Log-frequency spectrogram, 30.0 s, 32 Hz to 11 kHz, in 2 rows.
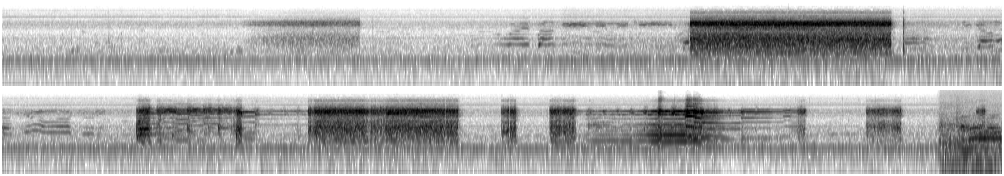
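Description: Yaesu FT-1802 FM transceiver's speaker sounding as it is tuned across channels: bursts of hiss that switch on and off abruptly, with stretches of received voice and tones between them, over a faint steady hum. The receiver is working normally again after repair.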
